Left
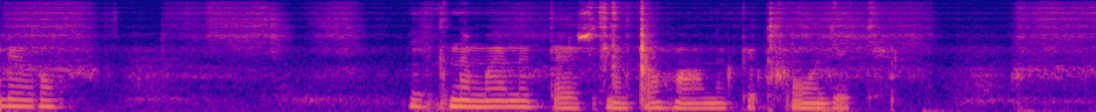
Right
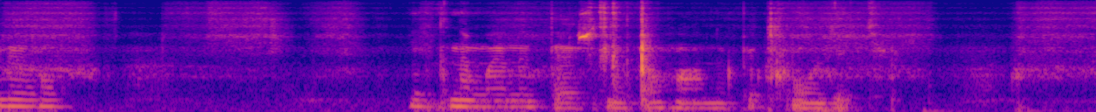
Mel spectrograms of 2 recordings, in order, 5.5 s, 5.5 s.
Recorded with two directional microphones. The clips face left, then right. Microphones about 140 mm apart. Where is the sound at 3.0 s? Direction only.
20° left (ahead or behind).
